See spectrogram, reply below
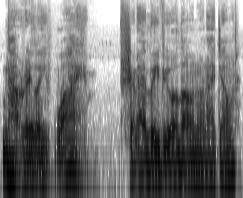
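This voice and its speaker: A male actor voices an earnest young swordsman from a fantasy game. His voice sits fairly low with a husky edge. He speaks gently and sincerely, and turns awkward when flustered. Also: moderate pace, lightly acted. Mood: gentle, curious. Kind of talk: video game cutscene acting.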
